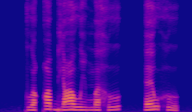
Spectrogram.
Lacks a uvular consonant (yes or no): no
